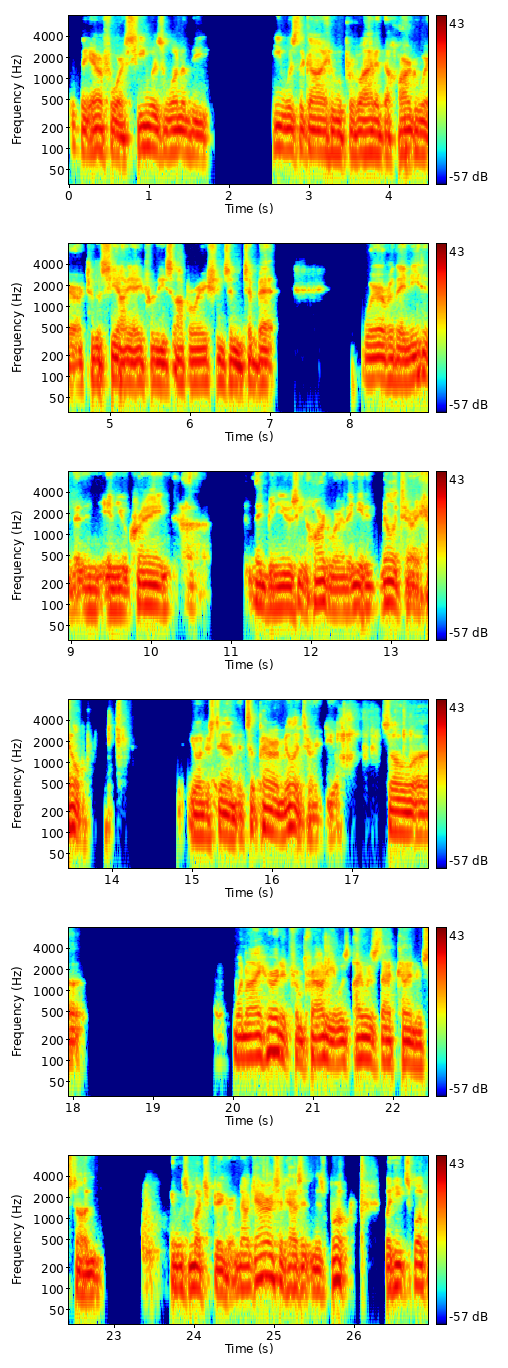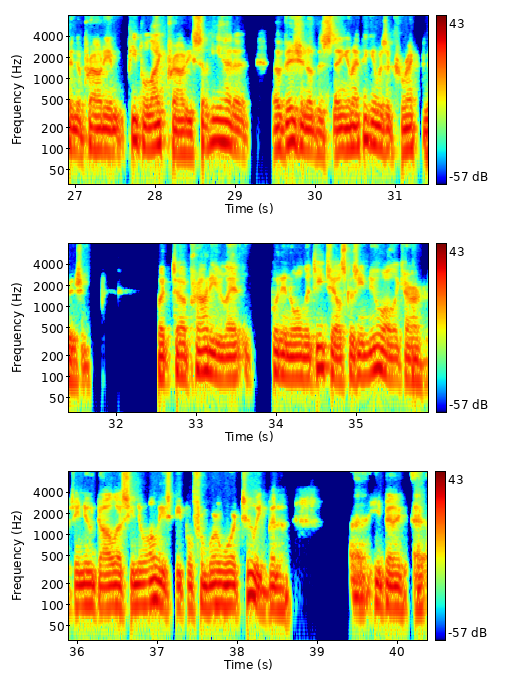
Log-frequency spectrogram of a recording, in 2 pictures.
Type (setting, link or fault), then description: link, video call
